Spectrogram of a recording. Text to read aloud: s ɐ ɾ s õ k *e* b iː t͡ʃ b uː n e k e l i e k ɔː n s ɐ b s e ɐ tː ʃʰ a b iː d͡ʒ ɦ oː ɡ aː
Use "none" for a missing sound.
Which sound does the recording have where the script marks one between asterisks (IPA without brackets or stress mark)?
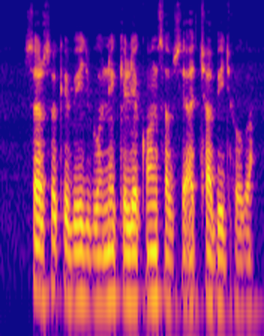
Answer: e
